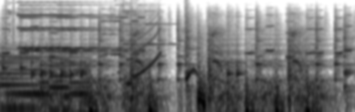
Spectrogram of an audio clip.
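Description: Stream hype train notification alerts ring out in a rapid burst of bright chimes, bells and sweeping electronic tones layered over one another, moderately loud, with no talking.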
